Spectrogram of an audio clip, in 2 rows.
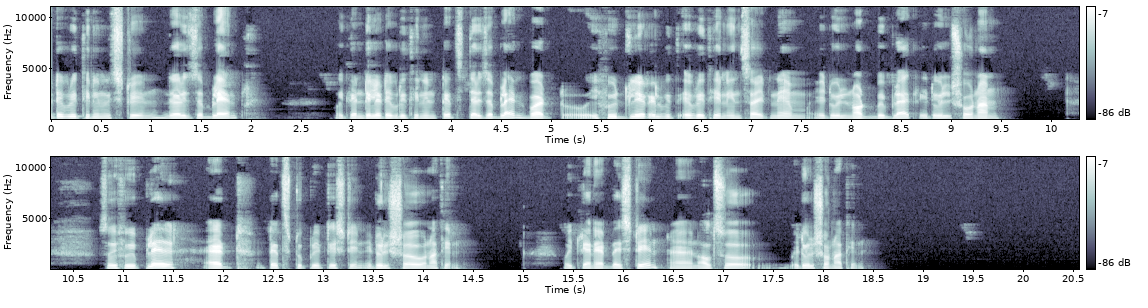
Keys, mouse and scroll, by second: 0.3 BackSpace, 0.5 Return, 8.0 double click, 8.4 double click, 8.9 middle click, 9.6 F11, 10.0 alt+p, 11.3 Escape, 11.6 middle click, 12.3 F11, 17.2 double click, 19.9 middle click.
